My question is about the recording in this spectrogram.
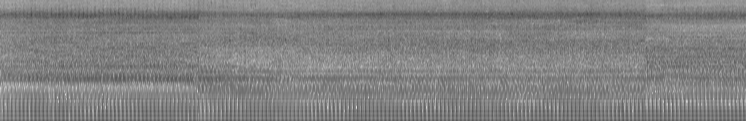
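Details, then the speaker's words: Small single-cylinder mower engine, previously smoking after sitting on its side with oil in the muffler, restarted to check smoke: catches and settles to a steady even beat, no misses or knocks; no smoke, starts right up, runs smooth. "I recall that it was still somewhat smoking so I'm gonna start it up right now and see if it still smokes no parked in the backyard right up sounds good"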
